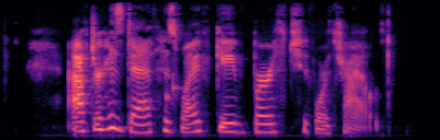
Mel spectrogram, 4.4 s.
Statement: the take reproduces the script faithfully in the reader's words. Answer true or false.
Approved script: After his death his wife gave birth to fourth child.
true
